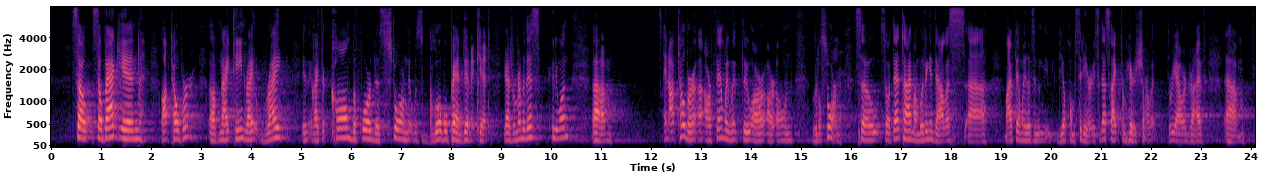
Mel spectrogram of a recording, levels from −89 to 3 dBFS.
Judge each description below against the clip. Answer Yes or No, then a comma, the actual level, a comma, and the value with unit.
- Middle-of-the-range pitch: Yes, medium, 165 Hz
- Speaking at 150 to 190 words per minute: Yes, average, 165 wpm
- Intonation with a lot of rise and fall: No, average, 4.2 semitones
